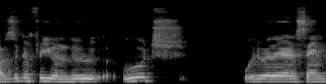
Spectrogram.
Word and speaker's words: Łódź: Even when I was going to Łódź, if you guys don't know, L-O-D-E, Lodz. This is how you say it in Polish, so Łódź.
